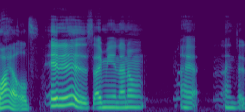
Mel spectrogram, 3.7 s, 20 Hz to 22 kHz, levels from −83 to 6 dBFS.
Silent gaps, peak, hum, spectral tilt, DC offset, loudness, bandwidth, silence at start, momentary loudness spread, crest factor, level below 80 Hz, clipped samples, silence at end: none; -4 dBFS; none; -5 dB/octave; under 0.1%; -22 LUFS; 12.5 kHz; 0 s; 16 LU; 20 dB; -70 dBFS; under 0.1%; 0 s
